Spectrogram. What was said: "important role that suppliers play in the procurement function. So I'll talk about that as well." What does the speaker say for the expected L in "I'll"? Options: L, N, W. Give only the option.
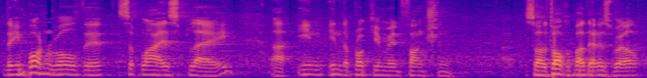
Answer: L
